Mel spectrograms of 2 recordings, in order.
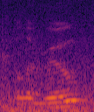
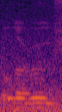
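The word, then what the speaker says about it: LaRoux: completely butchered lak's name apparently it's lilac Laro and in my mind it's lilac larouche so forgive me so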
